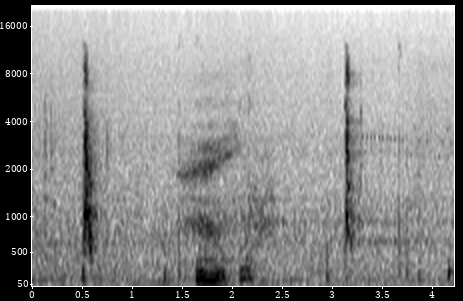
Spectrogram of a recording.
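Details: Newborn baby girl's first hiccups: two sharp brief hiccup bursts about two and a half seconds apart with a faint infant vocal sound between; newborn hiccups.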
